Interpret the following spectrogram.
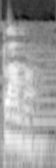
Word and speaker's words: plumber: very easy this one so the silent letter is B so the correct pronunciation of this word is plumber very good now question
